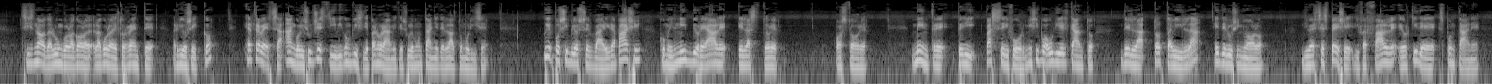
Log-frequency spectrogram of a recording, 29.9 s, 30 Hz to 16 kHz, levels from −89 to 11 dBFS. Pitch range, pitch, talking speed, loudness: 110-145 Hz, 125 Hz, 110 wpm, -19 LUFS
